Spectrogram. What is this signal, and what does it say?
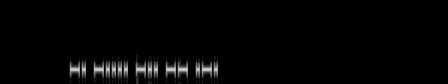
Morse code, heard as a keyed tone, about 40 wpm, 700 Hz. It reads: N6DMR
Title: USA Call Signs - 5 Characters - Repeated 3x - 40wpm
